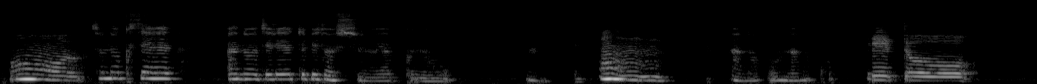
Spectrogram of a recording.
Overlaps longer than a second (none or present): none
